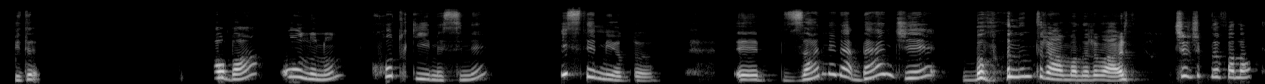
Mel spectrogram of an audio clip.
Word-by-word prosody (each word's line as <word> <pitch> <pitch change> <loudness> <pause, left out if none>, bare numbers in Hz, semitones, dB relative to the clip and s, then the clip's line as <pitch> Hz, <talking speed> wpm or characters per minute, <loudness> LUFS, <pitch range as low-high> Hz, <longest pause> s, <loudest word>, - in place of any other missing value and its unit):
Bir 195 - -5
de 230 - 0 1.7
Baba 290 -2 +5 0.3
oğlunun 290 - 0 0.2
kot 390 +1 -4
giymesini 220 - -4 0.7
istemiyordu. 225 - 0 0.8
Eee, 215 -2 +2 0.2
zannede 285 - 0
bence 340 - -1 0.2
babanın 345 - +3
travmaları 215 - +2
vardı. 205 +2 +4 0.3
Çocukla 380 -2 -1
falan 320 0 0
270 Hz, 70 wpm, -23 LUFS, -, 1.7 s, Baba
